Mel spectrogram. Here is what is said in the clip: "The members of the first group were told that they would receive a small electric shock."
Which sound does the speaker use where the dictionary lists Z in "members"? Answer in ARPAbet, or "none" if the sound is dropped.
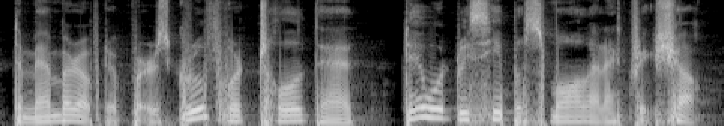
none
